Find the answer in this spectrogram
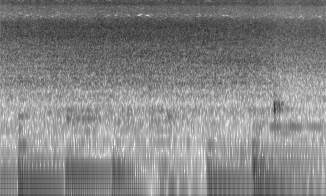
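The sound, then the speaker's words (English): Beans and their liquid pour into a sizzling pan, a loud, steady hiss of frying with low bubbling and thudding underneath, with no one talking. “So in go the beans and their liquid.”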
